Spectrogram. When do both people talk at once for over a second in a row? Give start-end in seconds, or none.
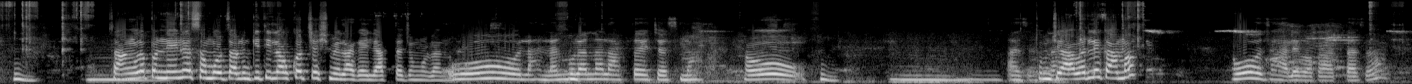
none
